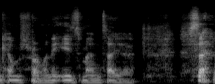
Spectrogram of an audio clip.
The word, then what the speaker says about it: Manteo: I forget the details now, but the correct pronunciation is Manteo.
